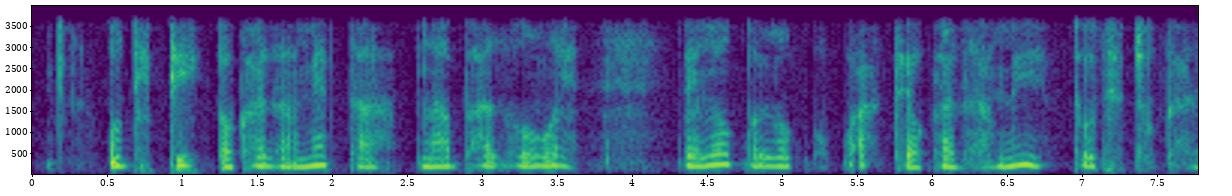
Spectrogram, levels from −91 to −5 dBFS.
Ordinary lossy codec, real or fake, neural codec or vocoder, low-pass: none; fake; codec, 16 kHz, 4 kbps, FunCodec, trained on Chinese and English, 50 frames a second; 3.6 kHz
